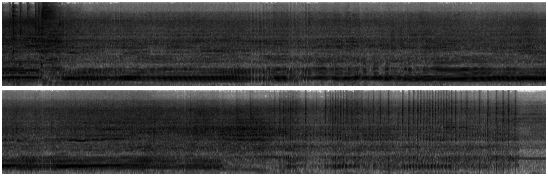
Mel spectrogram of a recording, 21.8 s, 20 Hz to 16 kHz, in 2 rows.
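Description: Husqvarna TE250 enduro motorcycle engine running under way, its pitch rising and falling as the throttle is worked. About fifteen seconds in it eases off and runs quieter and less steadily.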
